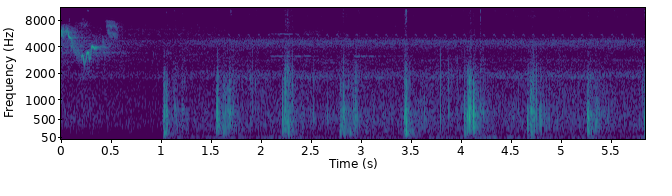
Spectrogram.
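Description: Footsteps rustle and crunch through dry grass.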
